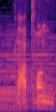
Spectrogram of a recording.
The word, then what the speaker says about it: Plato: no idea but yes it's platon in in greek and in spanish and in german yeah and in german i think it's it's just the easier the red or said pronounced plato probably like platon is yeah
